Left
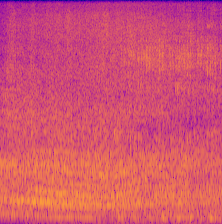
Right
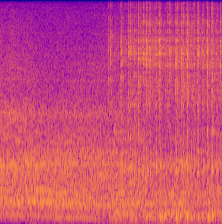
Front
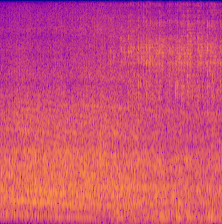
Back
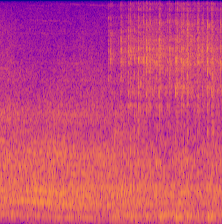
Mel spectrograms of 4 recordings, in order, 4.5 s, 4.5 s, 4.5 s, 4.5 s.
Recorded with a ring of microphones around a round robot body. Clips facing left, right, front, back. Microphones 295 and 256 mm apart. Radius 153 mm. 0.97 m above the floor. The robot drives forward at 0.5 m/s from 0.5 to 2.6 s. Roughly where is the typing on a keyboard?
Behind right.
